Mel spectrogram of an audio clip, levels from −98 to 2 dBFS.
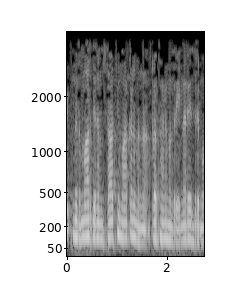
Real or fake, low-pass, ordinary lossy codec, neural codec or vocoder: fake; 3.6 kHz; none; vocoder, 44.1 kHz, 80 mel bands, Vocos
